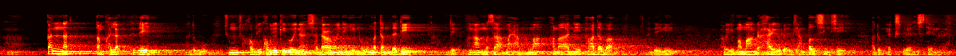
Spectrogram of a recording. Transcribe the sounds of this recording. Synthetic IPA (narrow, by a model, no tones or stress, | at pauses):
kɐnːɐtɐmkʰɐlːɐk̚ɾeɐdubusumhawzik̚hɐwzikːiojnɐsɐdaɾnojnɐjeŋnɐbɐmɐtɐmdɐdi | hawzikɐŋaŋmɐsamɐjamɐmaːmɐːnipʰadɐbɐ | ɐdɐjɡi | hawzik̚mɐmaŋdɐɦajɾibɐeɡzampɐlsiŋsi | ɐduŋekspiɾijenstʰenɾe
